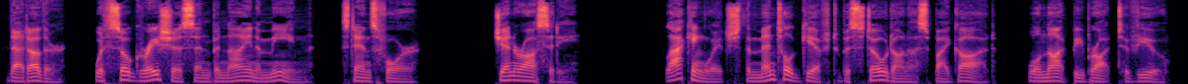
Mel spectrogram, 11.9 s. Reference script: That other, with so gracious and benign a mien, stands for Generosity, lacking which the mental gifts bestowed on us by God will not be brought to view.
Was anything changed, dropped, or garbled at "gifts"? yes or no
yes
